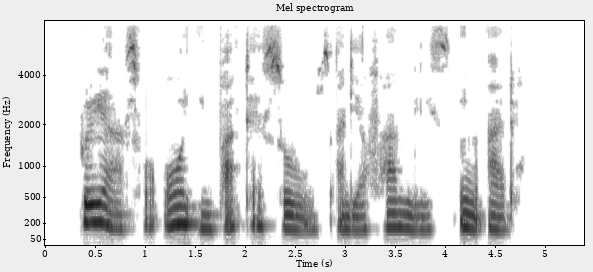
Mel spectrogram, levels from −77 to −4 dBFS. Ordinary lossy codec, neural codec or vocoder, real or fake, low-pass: none; none; real; none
